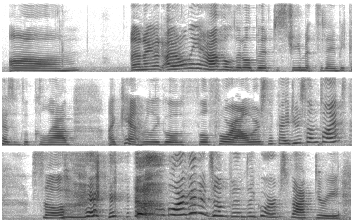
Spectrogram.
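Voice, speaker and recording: A woman's voice: high-pitched, big pitch swings, moderate pace, fairly bright tone. A woman streamer chatting casually and giggling with her viewers, her throat congested from screaming. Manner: chatty and giggly, talks to chat. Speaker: game streamer. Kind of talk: casual live-stream chat.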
